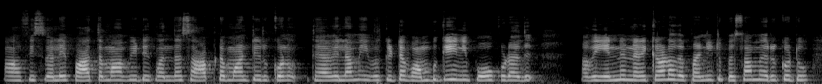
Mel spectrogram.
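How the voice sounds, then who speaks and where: A woman's voice: mid-range voice, flat delivery, a little fast, lightly acted. A woman voicing a young husband in a cartoon who blusters and threatens his wife. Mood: grumbling. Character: bullying young husband, now cowed. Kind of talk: cartoon voice acting.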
